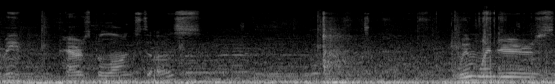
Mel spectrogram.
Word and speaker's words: Wim Wenders: Wim Wenders, or Vim Vendors, I guess is how you pronounce it.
